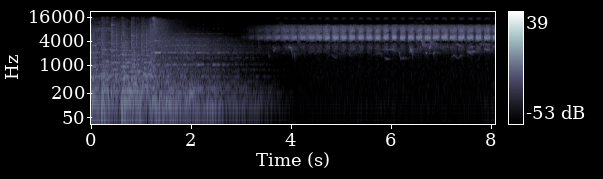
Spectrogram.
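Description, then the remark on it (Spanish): A short burst of music fades out, giving way to a loud chorus of cicadas, a bright continuous buzz that throbs in a steady rhythmic pulse until the end. “Ya está aquí, ya ha llegado a la región, y no me refiero al canto de las cigarras que nos acompaña durante todo el verano.”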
